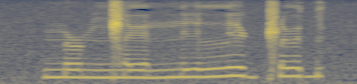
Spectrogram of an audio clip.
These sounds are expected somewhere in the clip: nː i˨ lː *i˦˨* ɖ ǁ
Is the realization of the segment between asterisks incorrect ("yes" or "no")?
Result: no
